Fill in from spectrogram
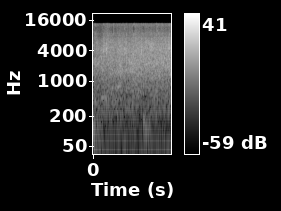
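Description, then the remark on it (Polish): Dense, steady clapping from a large audience applauding a man, filling the whole stretch, a loud continuous patter of many hands with no voices standing out. “Majstersztyk, brawa dla tego pana.”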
